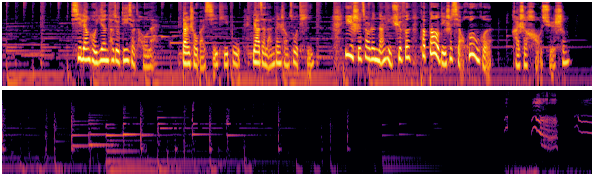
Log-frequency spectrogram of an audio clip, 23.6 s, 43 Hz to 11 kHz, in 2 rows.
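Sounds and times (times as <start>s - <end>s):
speech: 1.4s - 11.5s
adult dog whining yelps while being fed at the foot of a staircase: 21.8s - 23.5s.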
